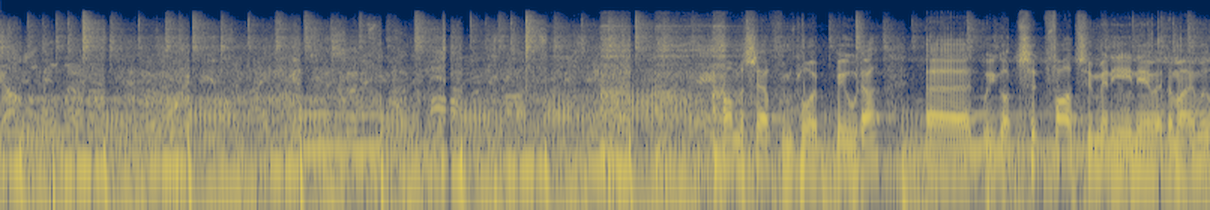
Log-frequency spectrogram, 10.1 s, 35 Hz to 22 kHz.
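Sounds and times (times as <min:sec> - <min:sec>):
protest crowd voices: 0:00.0 - 0:06.2
background music low notes: 0:00.0 - 0:10.0.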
